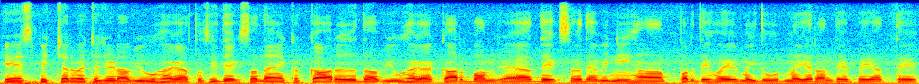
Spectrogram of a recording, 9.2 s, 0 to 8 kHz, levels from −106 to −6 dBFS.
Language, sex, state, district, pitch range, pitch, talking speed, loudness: Punjabi, male, Punjab, Kapurthala, 115-125 Hz, 120 Hz, 210 wpm, -16 LUFS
